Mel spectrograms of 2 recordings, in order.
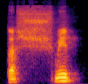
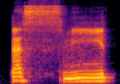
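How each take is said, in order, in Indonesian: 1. Konsonan setelah vokal pertama adalah sh. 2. Konsonan setelah vokal pertama adalah s. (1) "menggunakan shin besar" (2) "Ada juga riwayat dengan sin kecil"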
